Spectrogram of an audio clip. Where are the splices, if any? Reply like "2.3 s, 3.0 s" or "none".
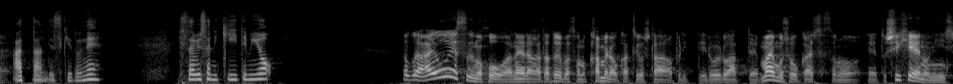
none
